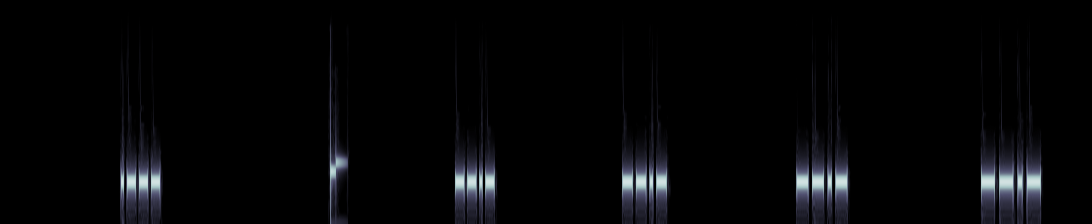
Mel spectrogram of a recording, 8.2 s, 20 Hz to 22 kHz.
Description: Morse code, heard as a keyed tone, about 44 wpm, spaced as for 8 wpm, 700 Hz. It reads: J QQQQ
